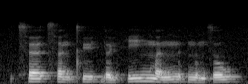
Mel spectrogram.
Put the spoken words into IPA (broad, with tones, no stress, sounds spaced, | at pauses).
t͡sʰ œː˧ t͡sʰ ɐ˨ ŋ t̪ʰ yː˨ t̚ j ɵ˨˩ ɥ h iː˥ ŋ m ɐ˨˥ ŋ n̪ ɵ˧ t̚ n̪ ʊ˨˩ ŋ s o˥ w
